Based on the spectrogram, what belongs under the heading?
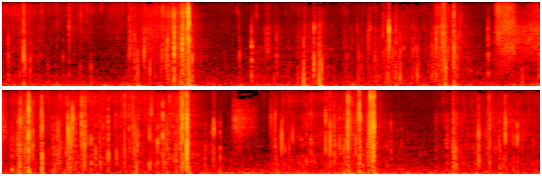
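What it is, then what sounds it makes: Plastic-wrapped pack of cotton pads. A full, plastic-wrapped pack of cotton pads is scratched and squeezed with long nails. The crinkly plastic film gives bright crackling and crinkling with sharp clicks over a soft rustle.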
